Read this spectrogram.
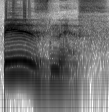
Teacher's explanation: be careful with the word business. It has a dropped middle syllable. Pronounce it with only two syllables.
